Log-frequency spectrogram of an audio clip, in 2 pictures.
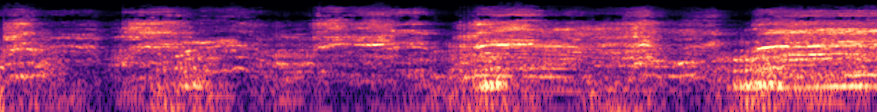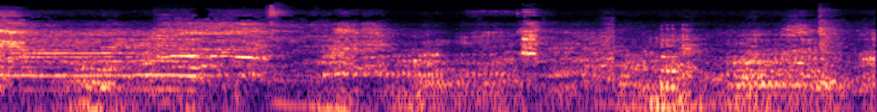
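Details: Piglets being weaned from the sow on an integrated family farm in Penablanca, Cagayan Province, Philippines; shrill, harmonic-rich squeals rise and fall in overlapping bursts, with a faint hiss throughout.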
